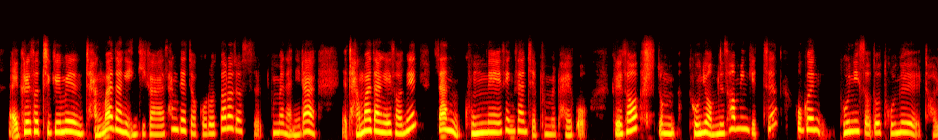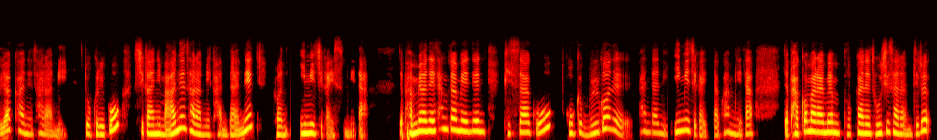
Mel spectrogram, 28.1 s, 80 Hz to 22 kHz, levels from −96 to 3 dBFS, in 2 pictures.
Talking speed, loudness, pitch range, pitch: 300 characters per minute, -28 LUFS, 220-275 Hz, 245 Hz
